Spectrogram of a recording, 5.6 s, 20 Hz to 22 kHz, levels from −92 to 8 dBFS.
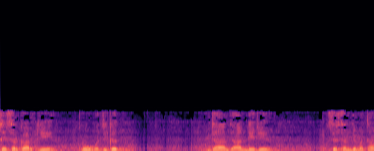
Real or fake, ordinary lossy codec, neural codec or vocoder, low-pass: fake; MP3, 24 kbps; codec, 16 kHz, 4.8 kbps, FACodec; 7.2 kHz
